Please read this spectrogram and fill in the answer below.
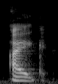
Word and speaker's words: Icke: This individual's name is spelled I-C-K-E, which is probably Ike.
